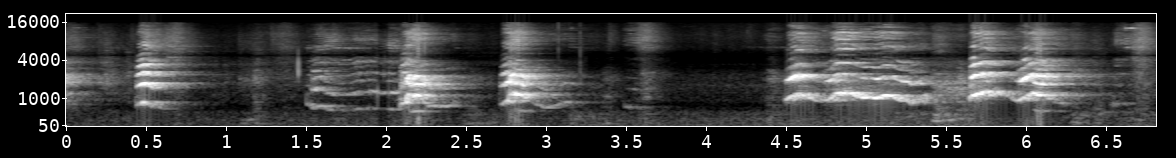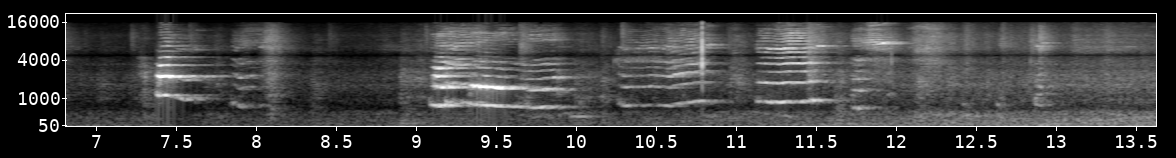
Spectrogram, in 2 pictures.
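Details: Pet dogs eager for their daily kibble before mealtime: short high yips and whimpering barks in irregular bursts, some rising and falling, with quiet gaps between; a low rumbling hum near the end.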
